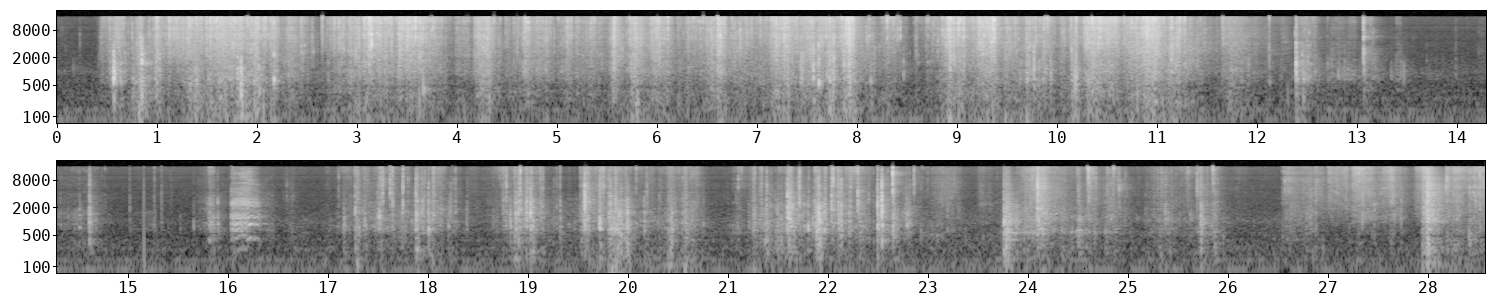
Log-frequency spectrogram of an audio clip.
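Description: Plastic packaging crinkling and rustling as a clear plastic mailing bag is handled and opened, dense for about the first twelve seconds, then in shorter separate bursts.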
